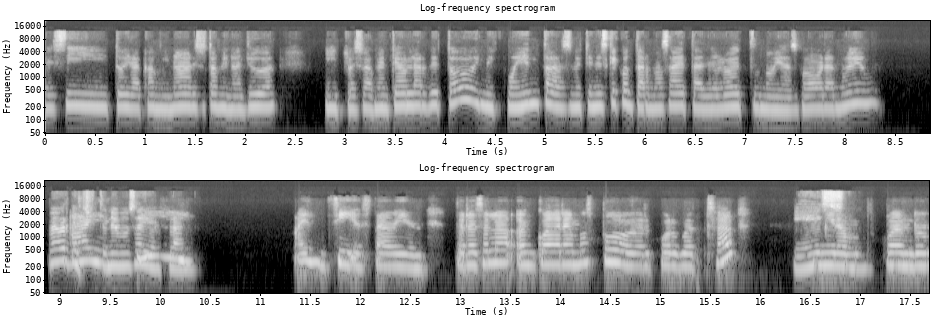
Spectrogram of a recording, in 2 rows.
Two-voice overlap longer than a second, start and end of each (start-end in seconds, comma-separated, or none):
9.1-10.4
